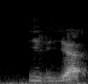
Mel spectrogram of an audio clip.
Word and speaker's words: il y a: In speaking, its pronunciation is, and you can repeat that after me, il y a. Very often in familiar context, French people say ya, so you completely drop the il in front, right?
